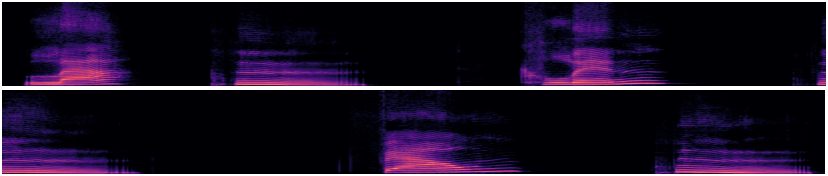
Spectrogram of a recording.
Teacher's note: Tongue goes up, air comes out through the nose.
